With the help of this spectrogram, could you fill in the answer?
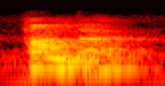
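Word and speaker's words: πάντα: That's a D, not a T. That's one of those special cases where N and T come together to make a N sound. So I'm just going to say it correctly, but again, I'm not expecting you to remember that. So it's panda. If there wasn't an E before that tav, the tav would sound like t.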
